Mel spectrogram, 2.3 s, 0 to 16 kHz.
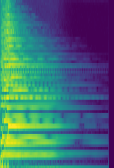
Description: D-Minor 7th Sharp 5th D Guitar Standard, chord; Dm7#5; strummed

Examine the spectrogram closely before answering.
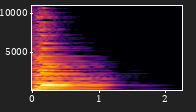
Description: A 7th Sharp 9th, Guitar, Open D

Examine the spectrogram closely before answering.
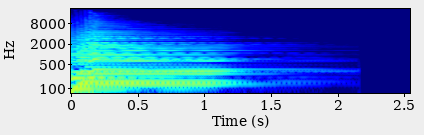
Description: A Major 13th, guitar

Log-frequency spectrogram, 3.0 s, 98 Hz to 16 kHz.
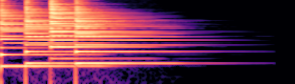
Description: D Minor Sharp 5th D Guitar; arpeggiated; x,17,17,15,17,x; 4F,4A,5C,5G,5C,6E; Dm#5

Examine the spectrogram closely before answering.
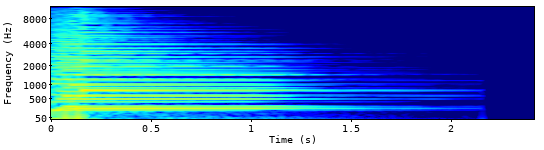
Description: G sharp Minor Major 7th Flat 5th, Guitar; strummed; JGuitar

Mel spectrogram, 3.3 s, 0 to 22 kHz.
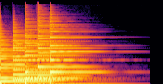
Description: Eb Major 7th Suspended 4th Eb down Guitar Open F; arpeggiated

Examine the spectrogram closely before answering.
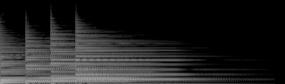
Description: G Minor G, Guitar, DADGAD; chordshape; down

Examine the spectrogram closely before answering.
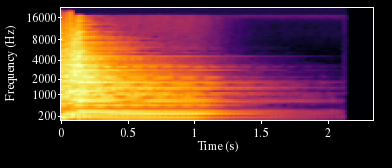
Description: D Minor 11th D down Guitar Open F, Dm11 chord; Dm11 strummed; JGuitar

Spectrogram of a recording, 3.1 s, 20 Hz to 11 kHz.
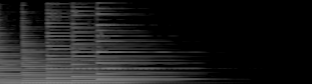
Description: Bb 7th Suspended 2nd Bb down Guitar Open G

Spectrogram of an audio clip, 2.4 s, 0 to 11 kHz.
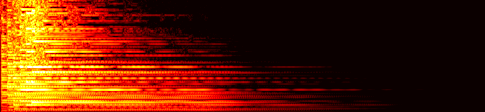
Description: G Major 7th Flat 5th

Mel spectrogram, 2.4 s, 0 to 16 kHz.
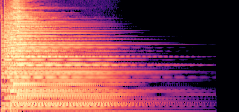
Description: C 7th Suspended 2nd Suspended 4th D

